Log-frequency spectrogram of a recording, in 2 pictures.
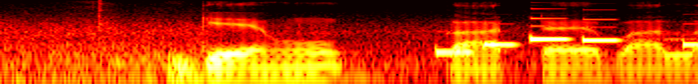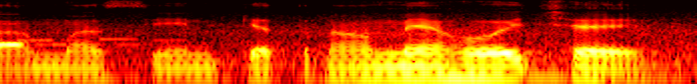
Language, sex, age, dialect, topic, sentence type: Maithili, male, 51-55, Angika, agriculture, question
